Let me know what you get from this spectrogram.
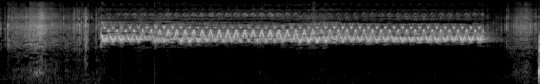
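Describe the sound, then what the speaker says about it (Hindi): Personal emergency alarm keychain, the kind clipped to a child's school bag, blaring a loud, steady high-pitched warbling siren for about four seconds before cutting off, with faint background noise around it. "इमरजेंसी अलार्म सिस्टम अपने बच्चों के, बेटियों के बैग के अंदर ये लाजम होना चाहिए, की चेन"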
